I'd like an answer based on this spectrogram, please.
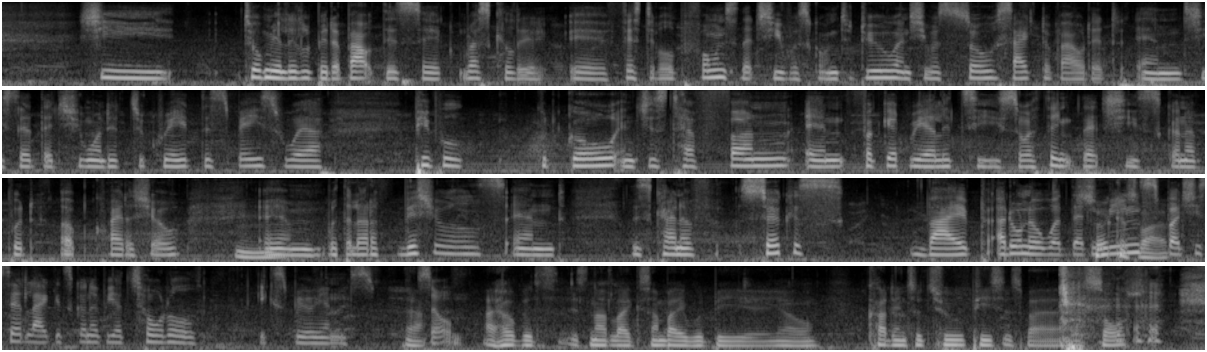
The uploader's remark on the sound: Live from Roskilde Festival. We are more than excited to broadcast our first The Lake Daily program live from the backstage village.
